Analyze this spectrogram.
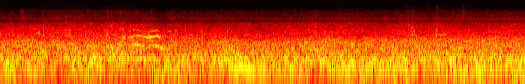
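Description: Loud, steady rush of water from a small river waterfall and its fast current.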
